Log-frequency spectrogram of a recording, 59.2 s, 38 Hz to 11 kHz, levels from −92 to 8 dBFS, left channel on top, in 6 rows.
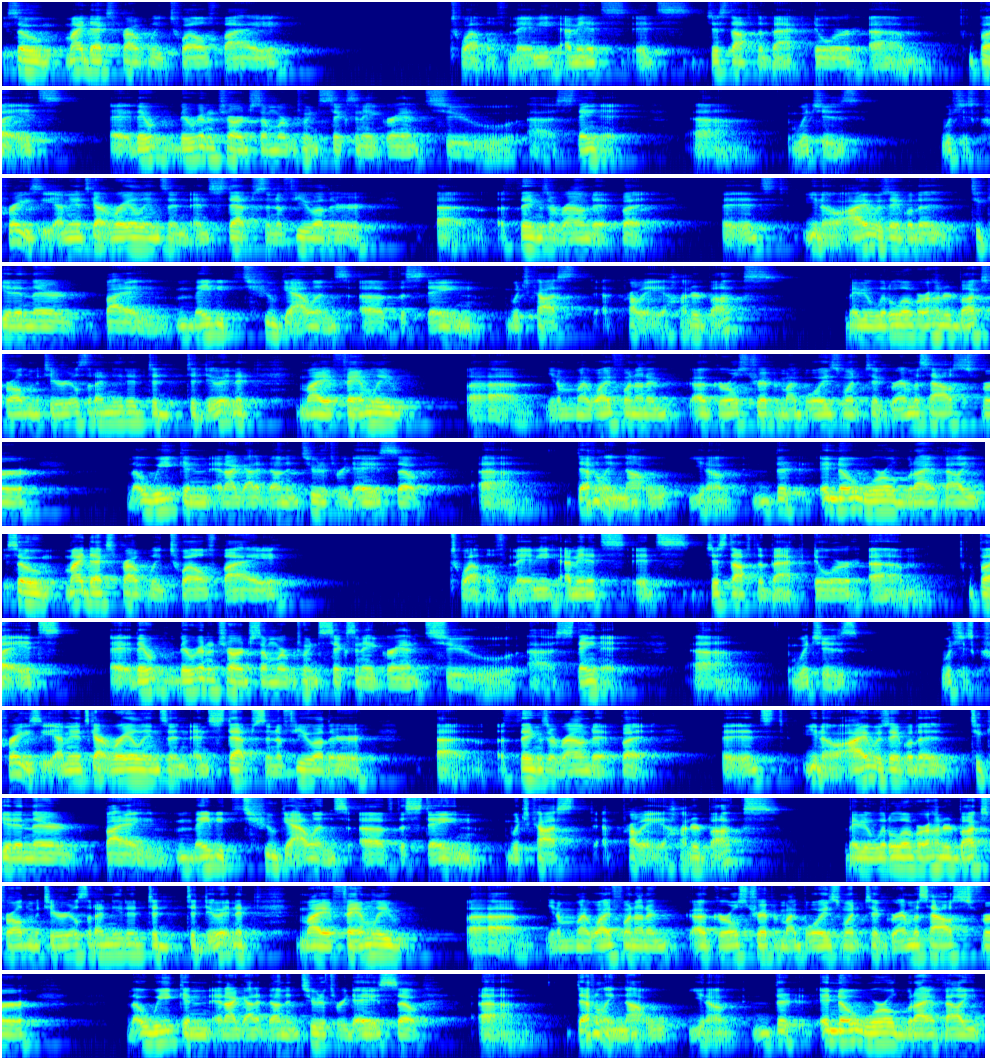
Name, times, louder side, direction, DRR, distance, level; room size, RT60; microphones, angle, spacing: voice 1, 0.0-2.8 4.5-9.2 9.8-10.4 11.0-16.0 16.8-17.3 17.7-18.4 19.3-23.4 24.1-26.3 27.0-27.5 27.8-30.4 30.7-34.4 34.7-35.4 35.9-37.4 38.1-43.6 44.2-49.7 50.7-53.7 54.2-54.6 55.2-59.2, right 3 dB, 45° right, 9 dB, 1.7 m, -34 dB
23.5 x 17.0 x 8.6 m, 0.84 s
head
